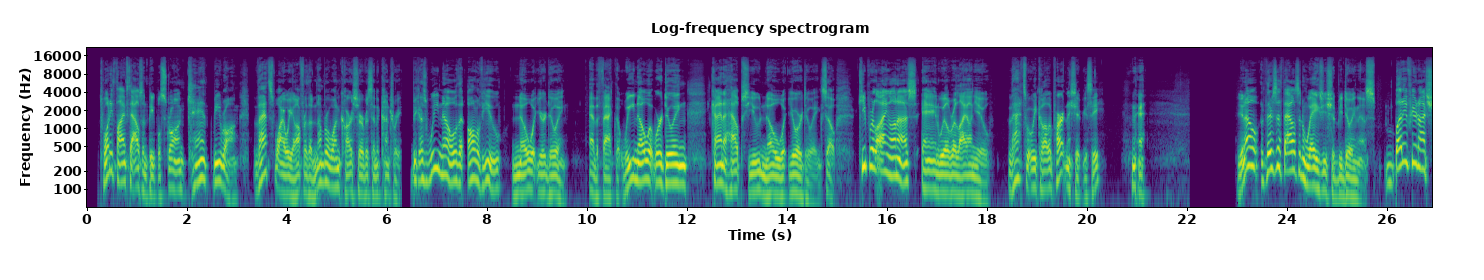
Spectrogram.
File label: casual upbeat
